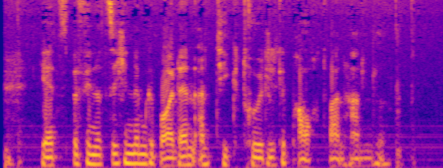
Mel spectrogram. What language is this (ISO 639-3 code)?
deu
